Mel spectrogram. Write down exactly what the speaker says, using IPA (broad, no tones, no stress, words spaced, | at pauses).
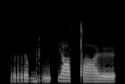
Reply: rəbḭŋʔi tˤø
